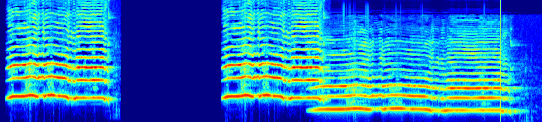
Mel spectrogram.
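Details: Pet dog singing to its owner: long, steady, tonal howls with rich harmonics, a first howl of about two seconds, a pause, then a longer howl that drops to a lower pitch and holds, fading out at the end.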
